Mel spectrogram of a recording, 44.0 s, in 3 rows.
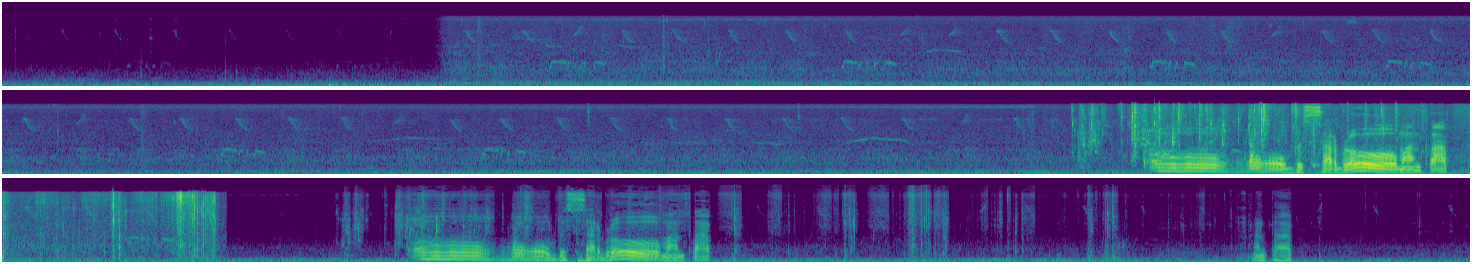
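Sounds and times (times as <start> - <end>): lower bird call: 4.4 - 10.1, 11.1 - 31.3.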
